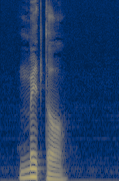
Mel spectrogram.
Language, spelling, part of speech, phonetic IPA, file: Polish, myto, noun / verb, [ˈmɨtɔ], Pl-myto.ogg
